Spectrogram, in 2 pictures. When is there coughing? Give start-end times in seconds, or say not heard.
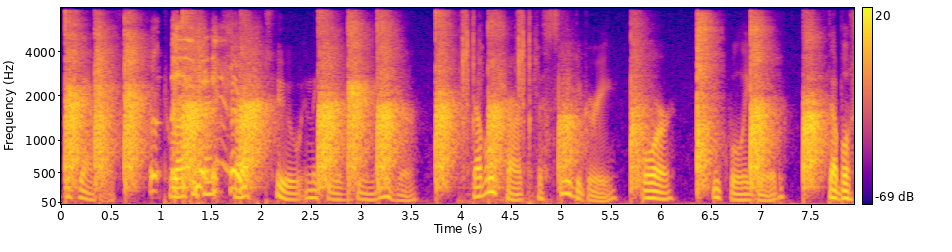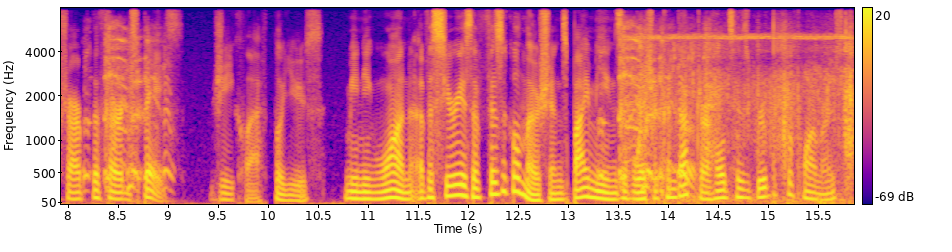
0.8-1.9, 8.1-9.1, 13.2-14.3.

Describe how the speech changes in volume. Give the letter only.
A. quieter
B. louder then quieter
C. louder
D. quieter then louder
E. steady
C.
